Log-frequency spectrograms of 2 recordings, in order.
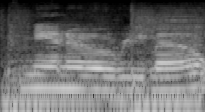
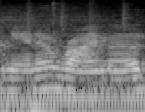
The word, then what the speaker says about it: NaNoWriMo: National Novel Writing Month NaNoWriMo or NaNoWriMo depending on how you pronounce it both ways are acceptable it is November 1st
